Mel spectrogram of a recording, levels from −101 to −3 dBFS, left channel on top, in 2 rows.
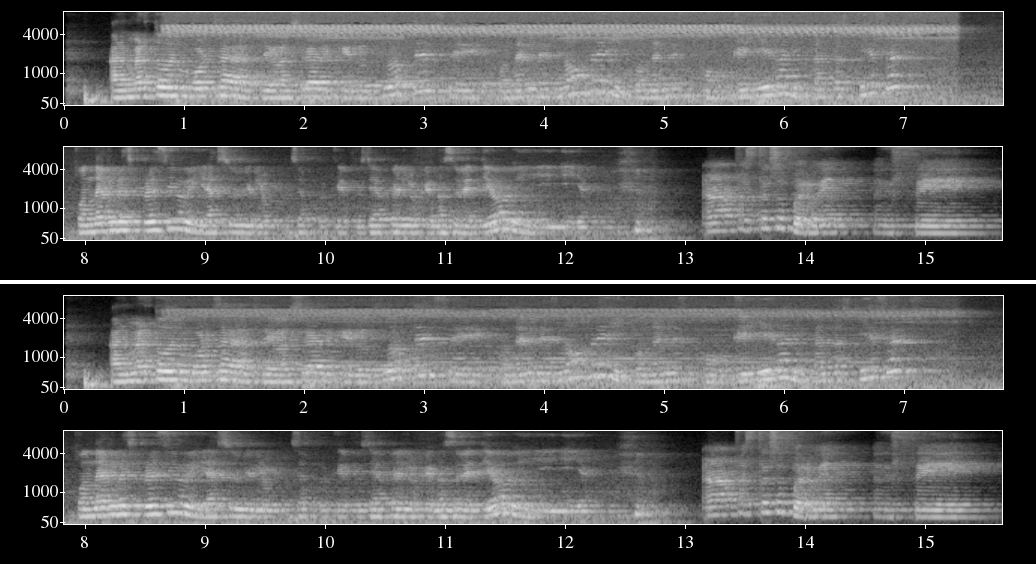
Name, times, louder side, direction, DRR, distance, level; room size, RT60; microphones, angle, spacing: voice 1, 0.2-7.1 7.9-12.7, equal, 30° left, -2 dB, 2.2 m, -25 dB
sound 1, 0.8-7.5, left 11 dB, 55° left, 0.4 m, -29 dB
sound 2, 0.9-7.8, right 1 dB, 55° right, 1.8 m, -37 dB
sound 3, 3.5-12.8, equal, 70° left, 1.8 m, -42 dB
voice 2, 13.1-14.3 14.6-15.3, equal, 10° right, -3 dB, 1.4 m, -28 dB
19.5 x 11.0 x 3.1 m, 1.1 s
head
